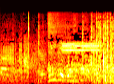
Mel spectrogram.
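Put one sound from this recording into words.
A paintball marker fires in rapid pops.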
